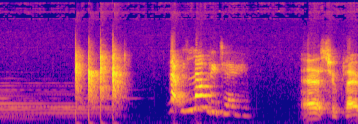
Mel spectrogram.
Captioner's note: clapping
